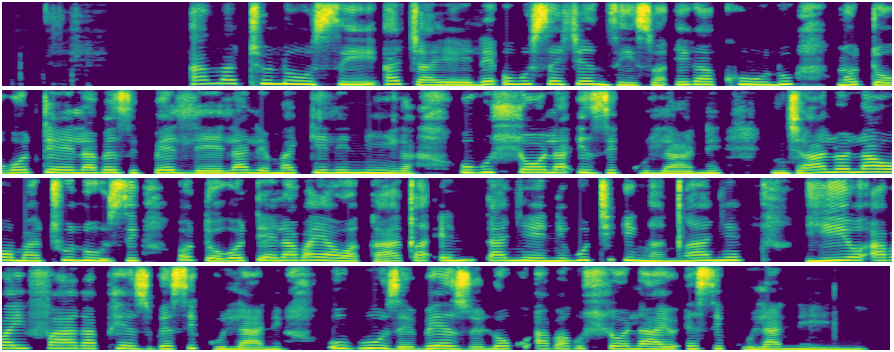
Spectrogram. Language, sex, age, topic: North Ndebele, male, 25-35, health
